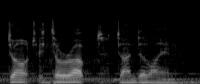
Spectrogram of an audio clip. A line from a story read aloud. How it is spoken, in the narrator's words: said Geralt in a calm voice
